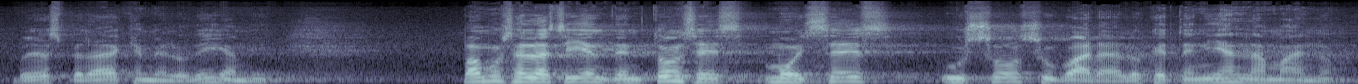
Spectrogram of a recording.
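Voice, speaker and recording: A middle-aged man preaching a Sunday sermon in a conversational way, acting out quoted dialogue. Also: on the high side. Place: church hall. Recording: echoey hall with long reverb.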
